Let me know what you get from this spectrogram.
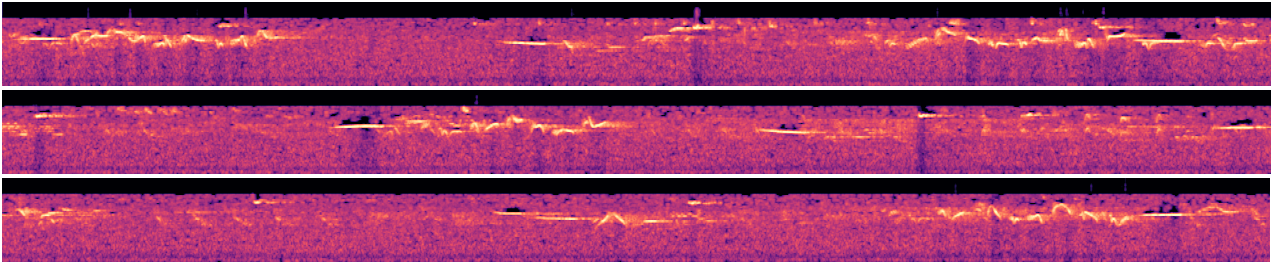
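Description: Wild birds chirping and calling in short, quick, high phrases that come in clusters every few seconds, over a steady background hiss.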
